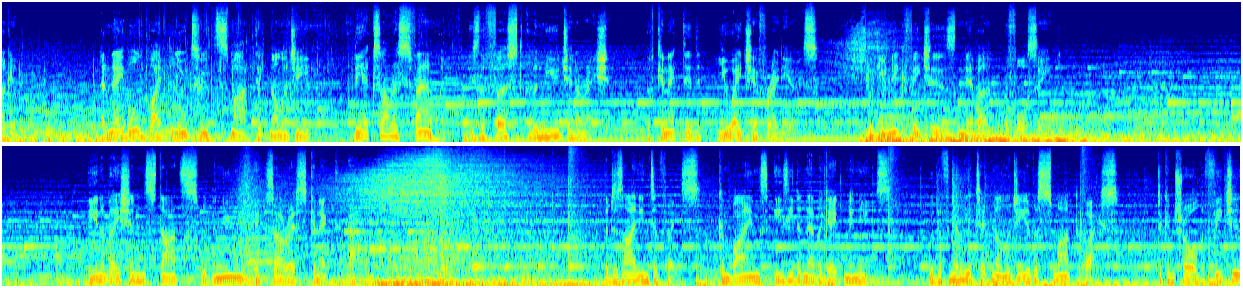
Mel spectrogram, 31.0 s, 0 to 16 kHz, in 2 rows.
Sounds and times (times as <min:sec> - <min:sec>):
Speech: 0:00.0 - 0:00.3, 0:01.2 - 0:13.3, 0:16.6 - 0:20.4, 0:23.0 - 0:30.9
Music: 0:00.0 - 0:30.9.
